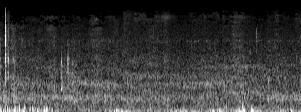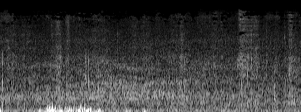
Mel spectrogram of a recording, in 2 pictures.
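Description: Steady low outdoor rumble from wind on the microphone, with a few soft thumps as the handheld camera is moved, about five seconds in and again near seven to eight seconds.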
